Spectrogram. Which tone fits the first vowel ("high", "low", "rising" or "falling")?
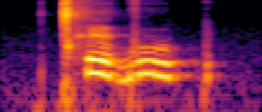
falling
